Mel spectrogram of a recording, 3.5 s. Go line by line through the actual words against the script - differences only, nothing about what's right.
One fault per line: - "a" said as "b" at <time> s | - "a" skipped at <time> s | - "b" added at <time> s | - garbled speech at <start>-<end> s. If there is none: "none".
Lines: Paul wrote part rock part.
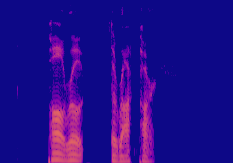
- "part" said as "the" at 1.6 s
